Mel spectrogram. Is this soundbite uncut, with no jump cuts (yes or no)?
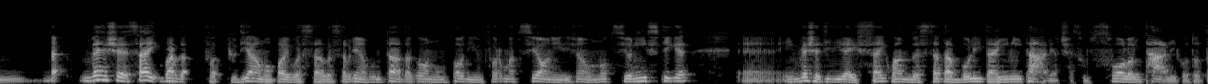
no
